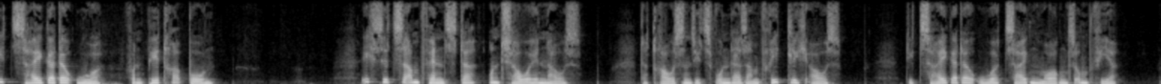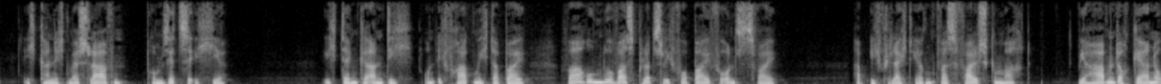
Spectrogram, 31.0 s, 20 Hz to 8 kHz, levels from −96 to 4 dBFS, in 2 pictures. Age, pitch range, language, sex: 60-79, 170-210 Hz, German, female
